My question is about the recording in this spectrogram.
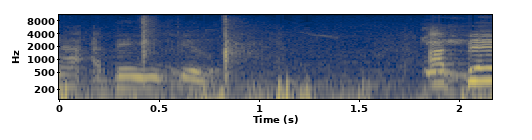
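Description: Two sharp hand claps about half a second apart, struck between a woman's animated words.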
